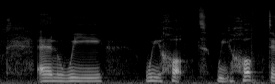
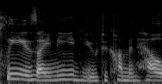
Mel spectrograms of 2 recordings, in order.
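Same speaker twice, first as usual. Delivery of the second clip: put-on tearful pleading, higher; 3 semitones higher than usual. Retelling past live videos asking people to help: imitating her past crying plea. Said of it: "I would be crying".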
